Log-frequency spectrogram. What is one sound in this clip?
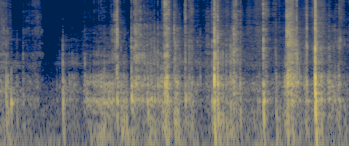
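Cardboard packaging crinkles and tears open.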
